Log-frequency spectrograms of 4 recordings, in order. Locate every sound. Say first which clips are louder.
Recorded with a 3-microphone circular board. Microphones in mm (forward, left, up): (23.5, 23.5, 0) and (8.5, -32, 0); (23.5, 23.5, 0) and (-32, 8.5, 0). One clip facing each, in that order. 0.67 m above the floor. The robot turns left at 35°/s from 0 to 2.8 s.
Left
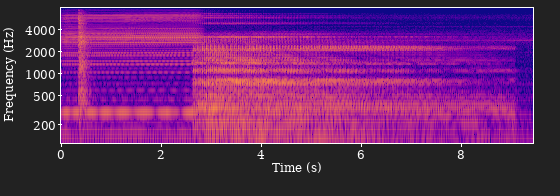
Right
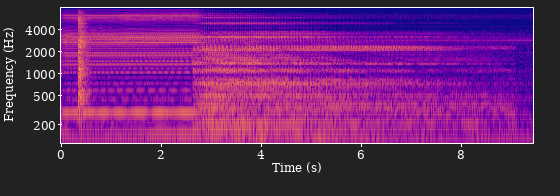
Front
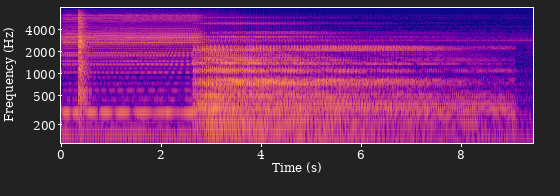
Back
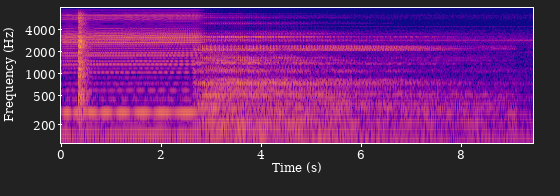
0.3 s a clap: right 6 dB, back 1 dB; 105° right, 2.5 m; by 0.6 s 115° right, 2.5 m
2.6 s dishes clattering: left 4 dB, front 12 dB; 20° left, 0.9 m; by 9.1 s 10° left, 0.9 m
